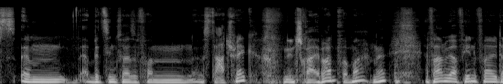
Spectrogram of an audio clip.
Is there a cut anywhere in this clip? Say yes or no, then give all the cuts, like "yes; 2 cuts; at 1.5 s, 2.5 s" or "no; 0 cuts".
yes; 3 cuts; at 1.4 s, 2.8 s, 3.4 s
